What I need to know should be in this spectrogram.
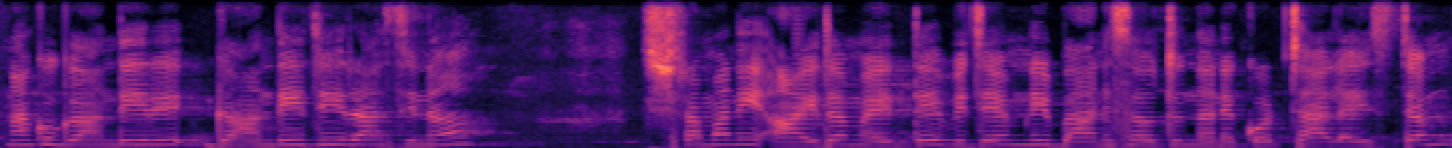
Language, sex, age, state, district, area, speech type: Telugu, female, 18-30, Telangana, Hyderabad, urban, spontaneous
